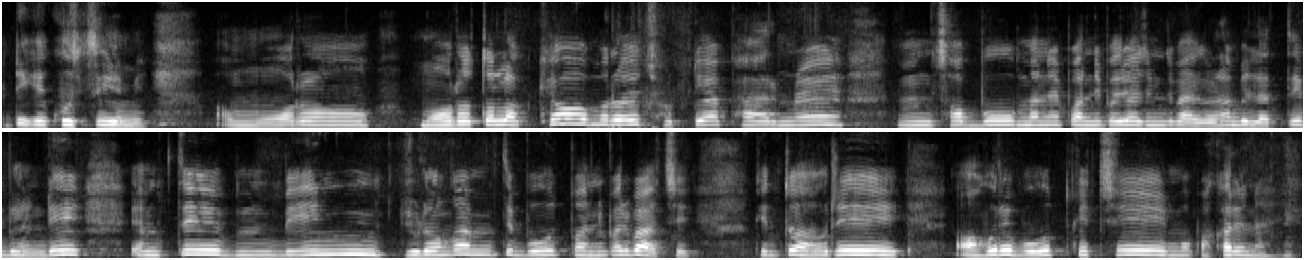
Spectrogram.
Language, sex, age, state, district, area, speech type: Odia, female, 18-30, Odisha, Kendujhar, urban, spontaneous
